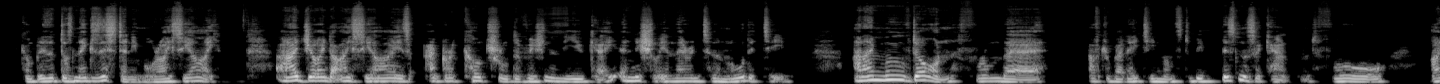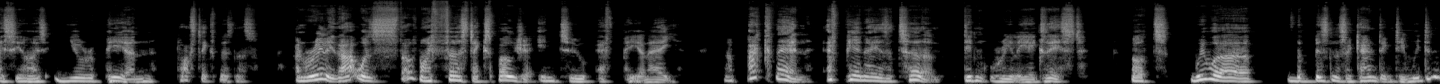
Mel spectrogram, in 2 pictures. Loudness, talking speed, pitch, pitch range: -20 LUFS, 150 wpm, 145 Hz, 130-170 Hz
